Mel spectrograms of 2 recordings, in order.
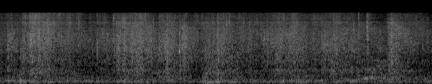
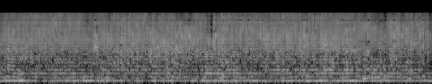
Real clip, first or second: first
